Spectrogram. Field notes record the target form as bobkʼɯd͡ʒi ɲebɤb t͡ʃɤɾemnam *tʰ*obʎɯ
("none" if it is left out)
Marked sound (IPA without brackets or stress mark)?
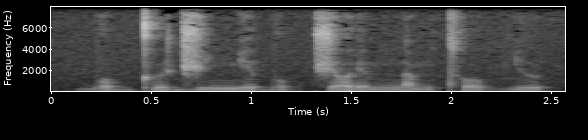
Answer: tʰ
